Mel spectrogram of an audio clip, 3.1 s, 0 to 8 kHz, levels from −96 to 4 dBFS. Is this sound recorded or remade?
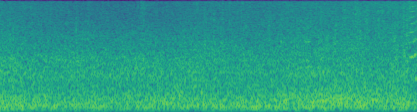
recorded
